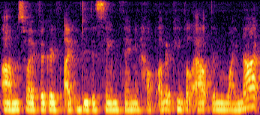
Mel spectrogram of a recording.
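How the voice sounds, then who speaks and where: A woman's voice carries audible room echo. Noticeable background noise is present as well. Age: 20s. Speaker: vlogger. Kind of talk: casual vlog to camera. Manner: hesitant, many fillers.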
